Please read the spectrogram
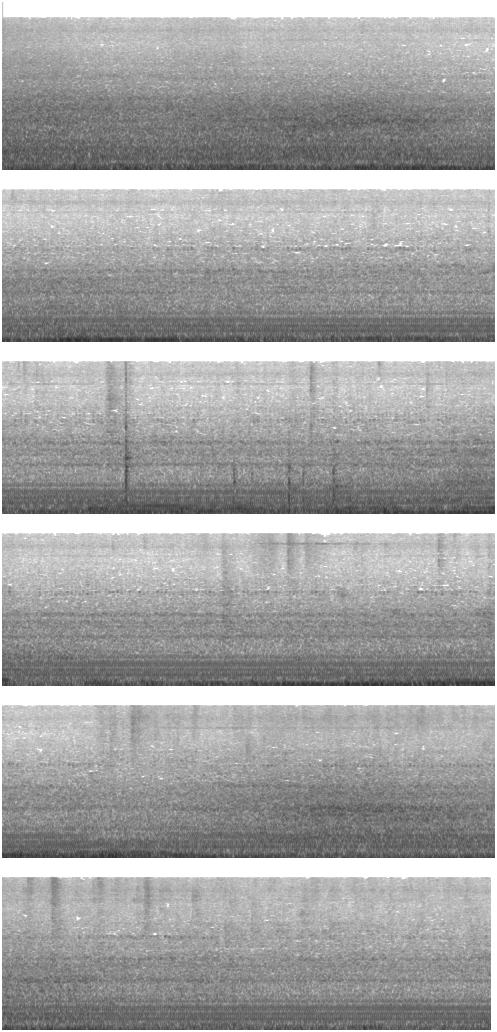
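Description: A steady machine hum with an uneven low rumble underneath.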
